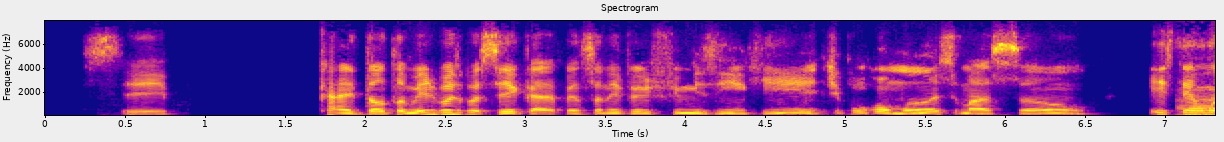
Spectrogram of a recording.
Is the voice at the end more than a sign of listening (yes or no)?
yes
